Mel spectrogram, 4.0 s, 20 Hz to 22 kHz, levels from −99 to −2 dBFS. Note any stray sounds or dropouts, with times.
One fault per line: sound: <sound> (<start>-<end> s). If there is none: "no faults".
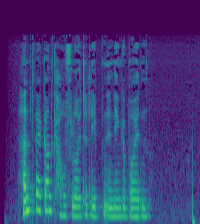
no faults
